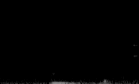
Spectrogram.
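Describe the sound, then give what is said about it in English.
Two soft, low thumps about half a second apart, like a heartbeat, pulse beneath a steady faint hum with no one talking. “Is that the heartbeat in the background?”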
